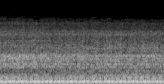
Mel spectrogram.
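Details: Van engine idling smooth and even with a steady low pulse, no knocking, on its first start after being hydrolocked by driving into water; water dumped out with intake manifold off, some possibly remaining.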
